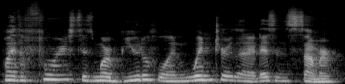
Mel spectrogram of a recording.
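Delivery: happy cry. Acted. Cousin Annabelle delights in the winter forest, happy cry. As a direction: marvel aloud at the winter woods. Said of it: "Annabelle had cried out happily".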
